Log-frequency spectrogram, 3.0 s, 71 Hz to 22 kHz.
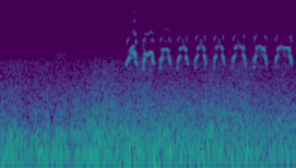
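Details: Wild osprey at its nest in Hellgate Canyon, Missoula, Montana, 15 May 2016, during a fish delivery by the male to his mate. Nine rapid, piercing chirps begin after a pause, evenly spaced, with constant low rumbling background.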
